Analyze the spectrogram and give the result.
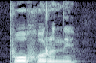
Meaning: plural nominative of по́хорон (póxoron)
- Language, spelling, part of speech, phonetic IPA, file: Ukrainian, похорони, noun, [ˈpɔxɔrɔne], Uk-похорони.ogg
